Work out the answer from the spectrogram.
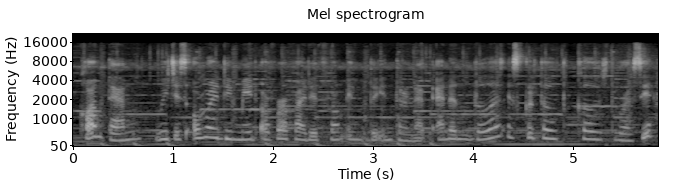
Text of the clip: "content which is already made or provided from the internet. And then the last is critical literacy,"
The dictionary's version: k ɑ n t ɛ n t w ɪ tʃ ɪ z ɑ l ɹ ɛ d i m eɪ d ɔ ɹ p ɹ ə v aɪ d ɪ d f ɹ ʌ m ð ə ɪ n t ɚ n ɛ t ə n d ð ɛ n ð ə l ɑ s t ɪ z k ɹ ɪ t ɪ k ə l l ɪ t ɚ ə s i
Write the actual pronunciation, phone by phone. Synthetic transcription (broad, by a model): k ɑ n t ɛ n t w ɪ tʃ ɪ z ɑ l ɹ ɛ d i m eɪ d ɔ ɹ p ɹ ə v aɪ d ɪ d f ɹ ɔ m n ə ɪ n t ɚ n ɛ t ə n d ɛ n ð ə l ɑ s t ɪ s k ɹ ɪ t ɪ k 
